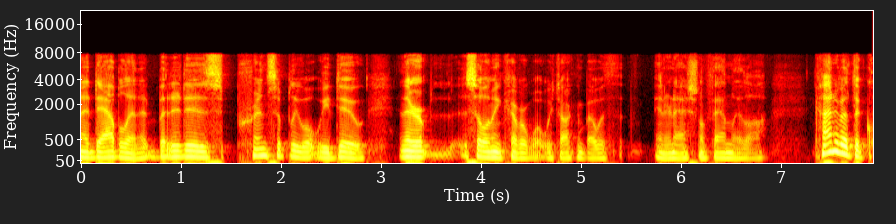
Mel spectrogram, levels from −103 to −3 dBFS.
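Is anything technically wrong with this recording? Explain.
No, the speech comes through G.722 wideband telephone coding at 64 kbit/s working as intended, with content reaching up to 7.7 kHz and nothing above that.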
